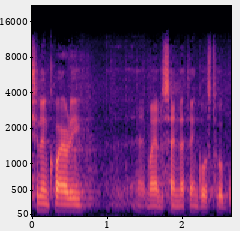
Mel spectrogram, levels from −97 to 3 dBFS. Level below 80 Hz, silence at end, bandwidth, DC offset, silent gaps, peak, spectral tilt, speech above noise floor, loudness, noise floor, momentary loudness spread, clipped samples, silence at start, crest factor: -86 dBFS; 0 s; 12.5 kHz; under 0.1%; none; -8 dBFS; -1 dB/octave; 24 dB; -26 LUFS; -51 dBFS; 13 LU; under 0.1%; 0 s; 20 dB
